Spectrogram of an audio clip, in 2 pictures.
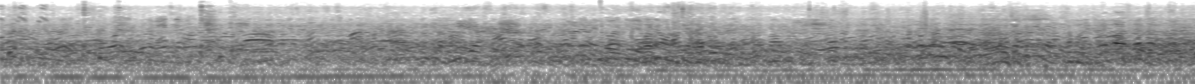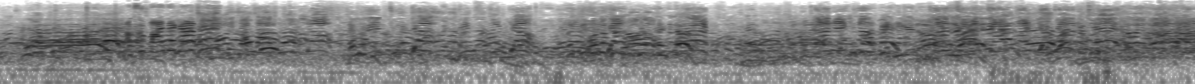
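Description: A crowd of young men chatters outdoors.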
